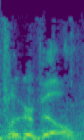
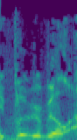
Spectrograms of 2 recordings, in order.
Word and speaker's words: Pflugerville: It's actually, it's a P and then the word field, but the P is silent, similar to the name Pflugerville, which is how they named the facility here.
